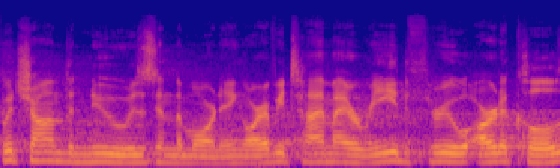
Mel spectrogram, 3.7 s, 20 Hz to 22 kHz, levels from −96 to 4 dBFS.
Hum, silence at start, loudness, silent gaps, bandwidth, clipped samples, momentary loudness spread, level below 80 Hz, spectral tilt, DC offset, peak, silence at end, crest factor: none; 0 s; -27 LUFS; none; 13.5 kHz; under 0.1%; 5 LU; -72 dBFS; -5.5 dB/octave; under 0.1%; -10 dBFS; 0 s; 18 dB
